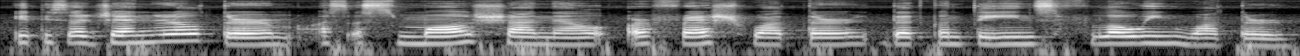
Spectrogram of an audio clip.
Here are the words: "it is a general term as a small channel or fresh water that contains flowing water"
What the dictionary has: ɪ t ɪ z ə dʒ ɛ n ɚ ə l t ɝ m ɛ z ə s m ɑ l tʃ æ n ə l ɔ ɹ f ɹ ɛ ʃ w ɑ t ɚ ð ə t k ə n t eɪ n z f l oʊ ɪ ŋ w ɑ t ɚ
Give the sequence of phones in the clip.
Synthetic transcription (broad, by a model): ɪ t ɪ s ə dʒ ɛ n ɚ ə l t ɝ m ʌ s ə s m ɑ l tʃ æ n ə l ɔ ɹ f ɹ ɛ ʃ w ɑ t ɚ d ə t k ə n t eɪ n s f l oʊ ɪ ŋ w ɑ t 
